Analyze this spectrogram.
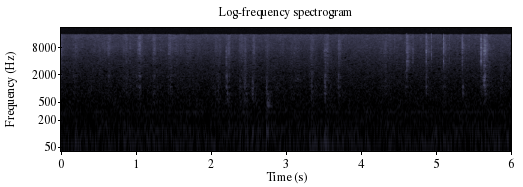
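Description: Near silence: room tone with a few faint clicks and taps from a paintbrush being worked in a paint palette and dabbed on kitchen roll.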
